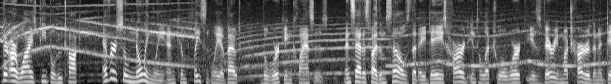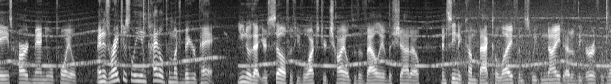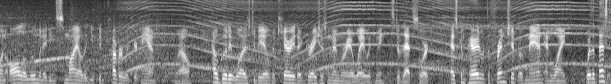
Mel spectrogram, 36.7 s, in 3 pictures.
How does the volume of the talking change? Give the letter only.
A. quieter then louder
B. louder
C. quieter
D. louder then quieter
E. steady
E.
